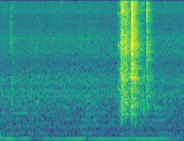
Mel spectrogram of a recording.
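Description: A short cluster of light clicks, about a second and a half in, from small plastic sewing clips rattling in a metal tin as one is picked out. A faint low steady hum runs underneath.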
